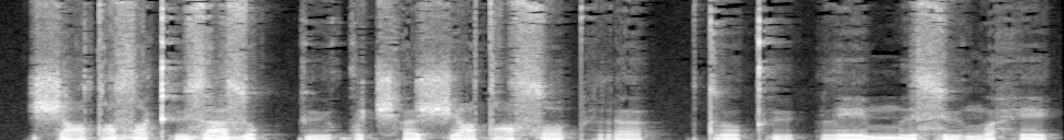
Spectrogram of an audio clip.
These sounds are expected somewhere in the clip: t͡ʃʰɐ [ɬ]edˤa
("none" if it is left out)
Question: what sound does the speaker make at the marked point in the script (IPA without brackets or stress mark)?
ʃ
